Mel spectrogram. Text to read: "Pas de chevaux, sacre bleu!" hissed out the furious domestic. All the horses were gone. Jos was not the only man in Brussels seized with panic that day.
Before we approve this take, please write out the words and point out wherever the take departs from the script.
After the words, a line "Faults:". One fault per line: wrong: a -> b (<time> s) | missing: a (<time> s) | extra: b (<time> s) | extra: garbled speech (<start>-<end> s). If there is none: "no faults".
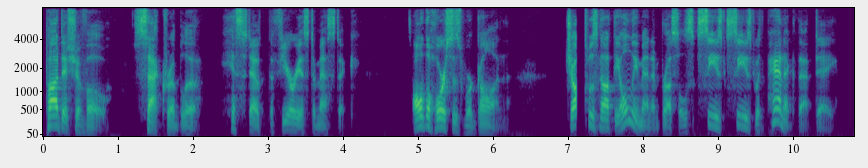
"Pas de chevaux, sacre bleu!" hissed out the furious domestic. All the horses were gone. Jos was not the only man in Brussels seized seized with panic that day.
Faults:
extra: seized (9.1 s)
